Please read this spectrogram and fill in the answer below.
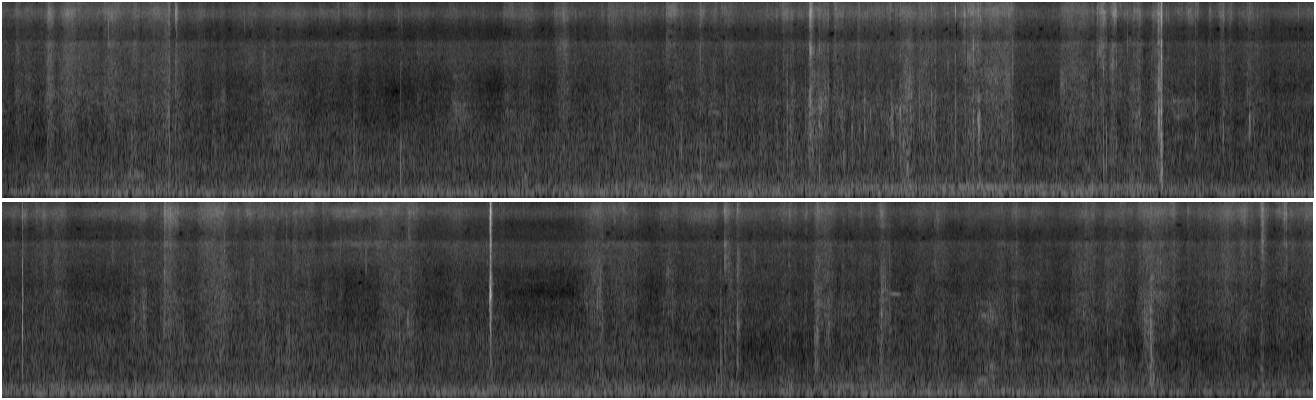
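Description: Steady low rumble of car engines idling and moving in a parking lot, with two sharp clicks, one near the middle and one about two-thirds of the way through.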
